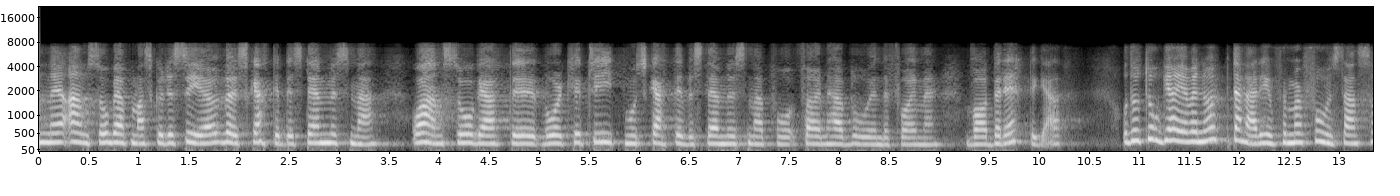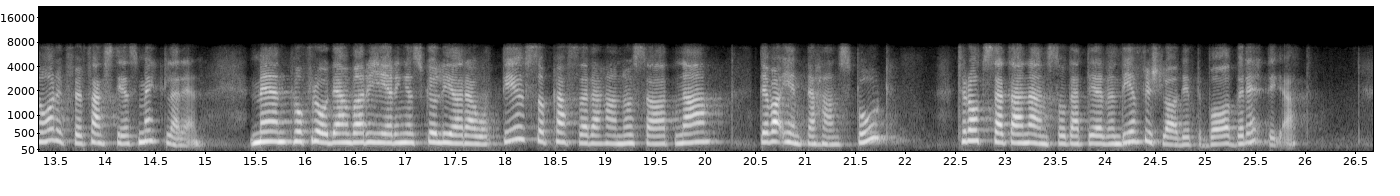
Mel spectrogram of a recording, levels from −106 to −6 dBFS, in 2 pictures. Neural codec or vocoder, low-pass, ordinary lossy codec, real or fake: codec, 24 kHz, 0.9 kbps, WavTokenizer, large speech release; 7.2 kHz; Opus, 16 kbps; fake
